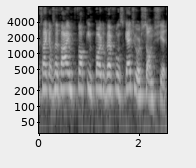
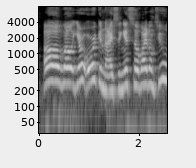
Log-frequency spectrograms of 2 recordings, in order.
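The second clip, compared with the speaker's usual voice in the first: higher, louder sing-song mimic of excuses; mocking mimicry; 6 semitones higher, 4 dB louder than usual. Mocking friends who dodge scheduling, higher sing-song. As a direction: parrot their lazy excuse back mockingly. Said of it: "constantly I just hear".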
